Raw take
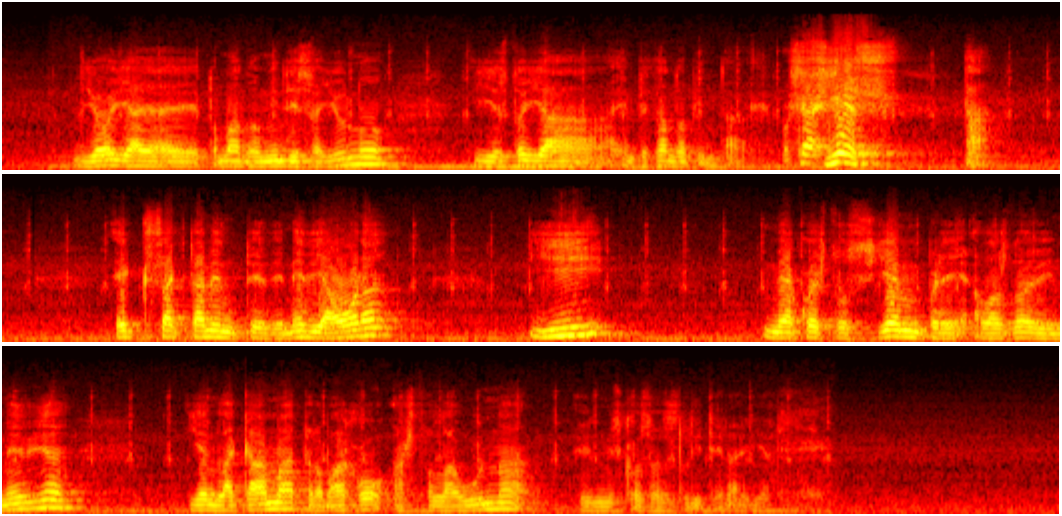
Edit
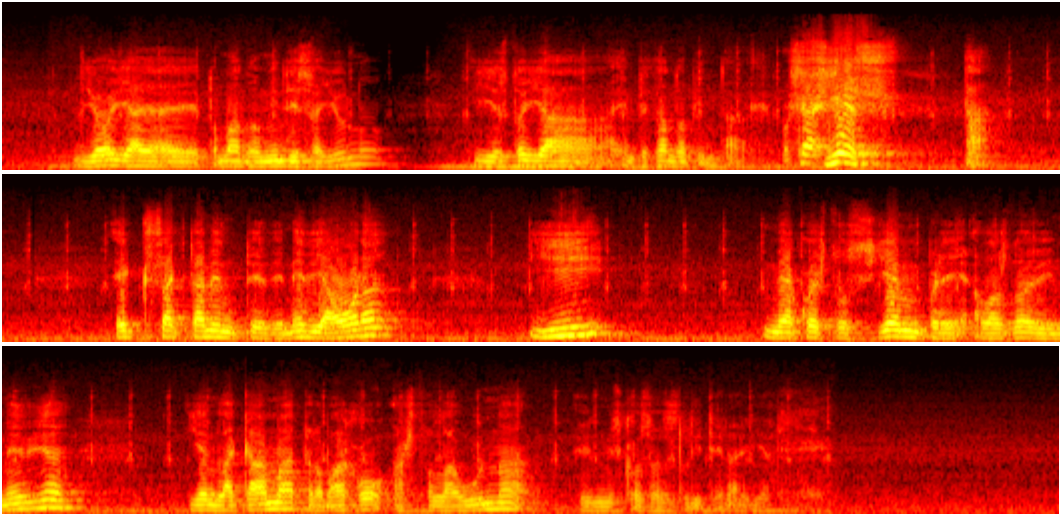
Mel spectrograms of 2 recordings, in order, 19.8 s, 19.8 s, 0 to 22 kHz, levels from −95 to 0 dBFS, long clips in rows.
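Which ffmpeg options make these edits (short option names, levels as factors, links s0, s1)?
-filter_complex "[0:a]asplit=3[s0][s1][s2];[s0]atrim=end=2.3,asetpts=PTS-STARTPTS,afade=t=out:st=1.99:d=0.31:silence=0.125893[s3];[s1]atrim=start=2.3:end=2.62,asetpts=PTS-STARTPTS,volume=0.126[s4];[s2]atrim=start=2.62,asetpts=PTS-STARTPTS,afade=t=in:d=0.31:silence=0.125893[s5];[s3][s4][s5]concat=n=3:v=0:a=1"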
